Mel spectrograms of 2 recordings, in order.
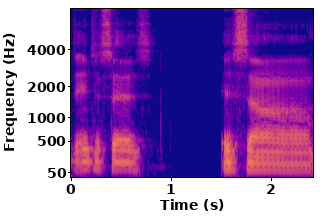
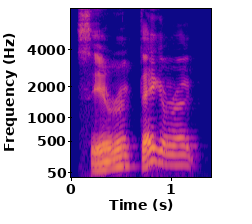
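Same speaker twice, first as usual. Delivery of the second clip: laughing through the line, the last word higher; 5 semitones higher than usual. Shown as a demonstration. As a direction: chuckle while you repeat it, amused.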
